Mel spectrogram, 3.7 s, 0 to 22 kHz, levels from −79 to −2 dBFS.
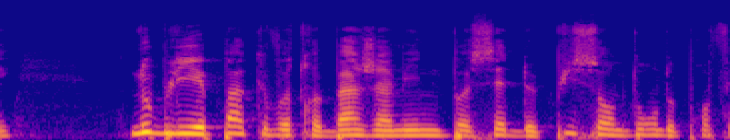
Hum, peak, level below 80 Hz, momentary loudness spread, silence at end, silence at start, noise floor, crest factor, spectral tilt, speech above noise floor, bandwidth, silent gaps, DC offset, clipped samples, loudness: none; -4 dBFS; -44 dBFS; 12 LU; 0 s; 0 s; -60 dBFS; 18 dB; -7.5 dB/octave; 40 dB; 11 kHz; none; under 0.1%; under 0.1%; -21 LUFS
